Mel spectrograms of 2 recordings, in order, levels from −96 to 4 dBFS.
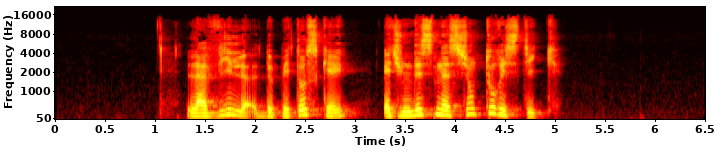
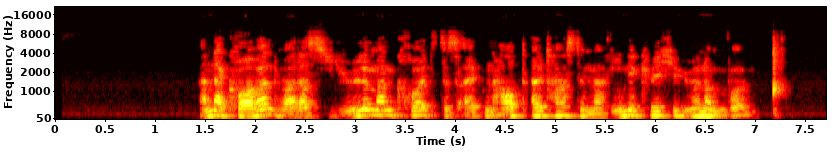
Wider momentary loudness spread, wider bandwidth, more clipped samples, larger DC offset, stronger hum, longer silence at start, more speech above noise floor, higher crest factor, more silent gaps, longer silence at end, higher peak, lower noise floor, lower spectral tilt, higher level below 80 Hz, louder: first, 16 LU vs 13 LU; first, 16 kHz vs 8.8 kHz; neither; neither; neither; second, 1.05 s vs 1.45 s; about the same, 56 dB vs 53 dB; about the same, 20 dB vs 20 dB; neither; first, 1.45 s vs 0.45 s; about the same, -2 dBFS vs -4 dBFS; about the same, -75 dBFS vs -76 dBFS; second, -3.5 dB/octave vs -6.5 dB/octave; about the same, -56 dBFS vs -58 dBFS; first, -19 LUFS vs -24 LUFS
